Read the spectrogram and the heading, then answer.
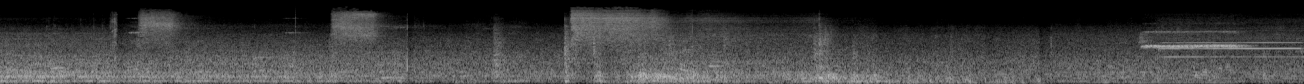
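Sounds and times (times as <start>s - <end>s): train running rumble: 0.0s - 13.0s
hissing air bursts: 3.3s - 3.9s.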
